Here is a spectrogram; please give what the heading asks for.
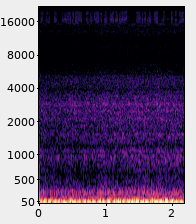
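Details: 2005 Chevrolet Avalanche 5.3 L V8 after P0300 random misfire repair (spark plugs, coils, injectors replaced), bank two long-term fuel trim about minus 15: deep, even idle rumble with no stumble or skipped beats; misfire gone, no misfire now.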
